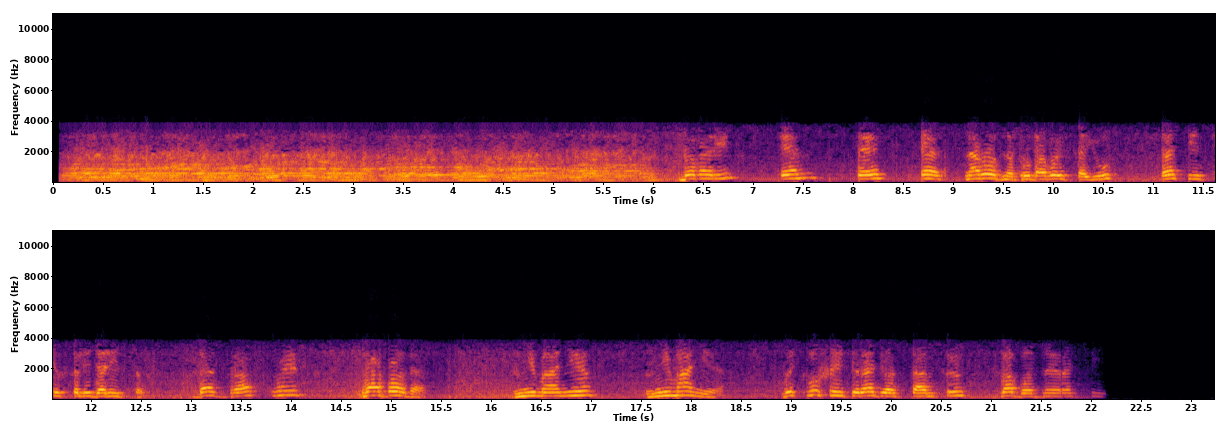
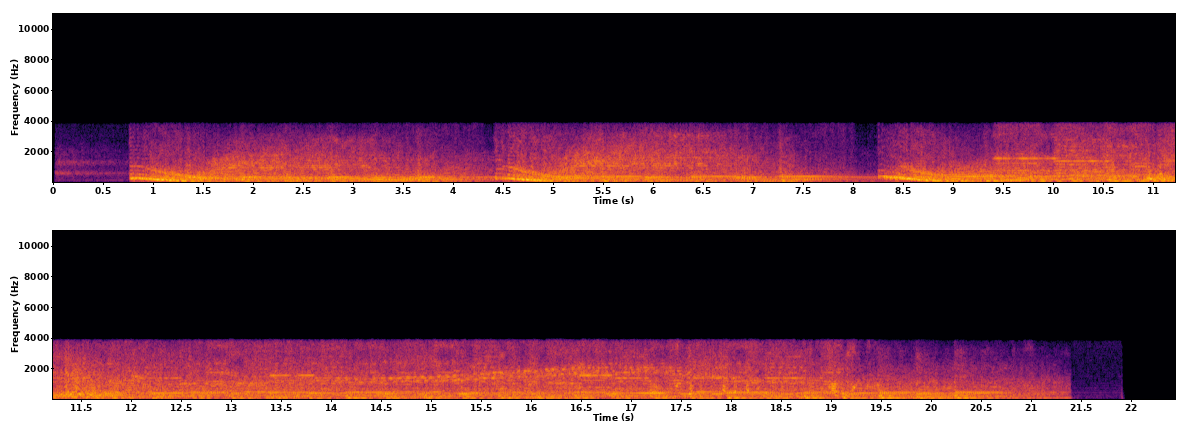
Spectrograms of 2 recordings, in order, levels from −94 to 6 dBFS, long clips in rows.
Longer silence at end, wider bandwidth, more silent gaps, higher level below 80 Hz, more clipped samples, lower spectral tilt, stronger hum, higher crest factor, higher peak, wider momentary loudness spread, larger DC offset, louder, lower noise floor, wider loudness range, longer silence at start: first, 1.4 s vs 1.05 s; about the same, 3.9 kHz vs 4 kHz; neither; second, -46 dBFS vs -38 dBFS; neither; about the same, -12 dB/octave vs -11.5 dB/octave; neither; about the same, 16 dB vs 16 dB; first, 0 dBFS vs -4 dBFS; first, 14 LU vs 7 LU; neither; first, -15 LUFS vs -19 LUFS; second, -40 dBFS vs under -90 dBFS; about the same, 3 LU vs 3 LU; about the same, 0.05 s vs 0.05 s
